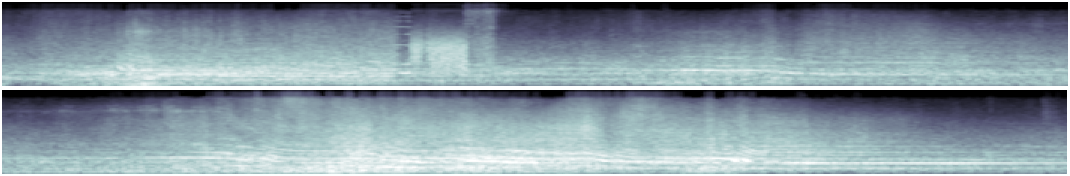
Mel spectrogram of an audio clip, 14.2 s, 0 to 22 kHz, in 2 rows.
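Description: Formula 1 race car engines in F1 Manager 2013 at the Great Britain race whine past at high revs, several cars rising and falling in pitch as they sweep by, moderately loud and continuous.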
